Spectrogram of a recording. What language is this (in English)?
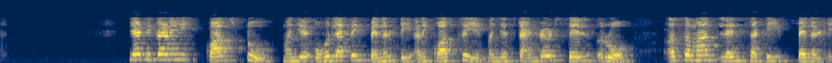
Marathi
